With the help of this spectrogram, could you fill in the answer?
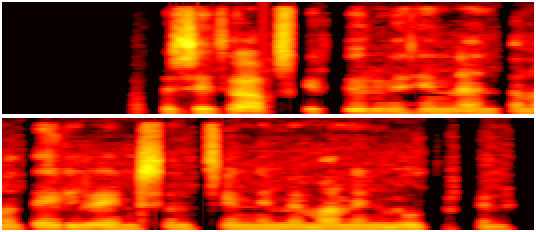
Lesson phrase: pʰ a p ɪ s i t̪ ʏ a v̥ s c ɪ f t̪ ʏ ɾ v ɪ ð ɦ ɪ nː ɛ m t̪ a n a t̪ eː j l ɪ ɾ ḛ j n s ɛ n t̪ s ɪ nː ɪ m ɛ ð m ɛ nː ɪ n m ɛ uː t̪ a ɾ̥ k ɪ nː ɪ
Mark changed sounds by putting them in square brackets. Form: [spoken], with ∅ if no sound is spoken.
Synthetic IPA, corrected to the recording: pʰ a p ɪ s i t̪ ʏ a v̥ s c ɪ f t̪ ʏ ɾ v ɪ ð ɦ ɪ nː ɛ [n] t̪ a n a t̪ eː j l ɪ ɾ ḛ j n s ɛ n t̪ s ɪ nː ɪ m ɛ ð m [a] nː ɪ n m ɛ uː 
